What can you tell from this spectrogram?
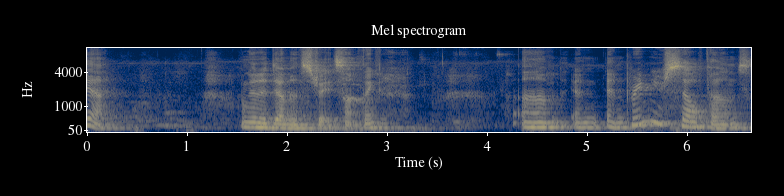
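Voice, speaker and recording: A woman at medium pitch with long, frequent pauses, noticeable background noise and audible room echo. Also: ordinary pitch variation. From Hawaii. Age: 70s. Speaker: health technology speaker. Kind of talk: live presentation with demonstration. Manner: animated.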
